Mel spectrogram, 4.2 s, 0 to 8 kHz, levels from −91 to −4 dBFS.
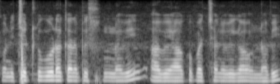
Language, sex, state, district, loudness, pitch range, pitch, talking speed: Telugu, male, Telangana, Mahabubabad, -20 LUFS, 125-140 Hz, 135 Hz, 100 wpm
